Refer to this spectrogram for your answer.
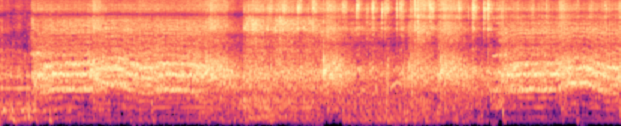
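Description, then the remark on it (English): Loud, dense metallic clanging of percussion banged on trash can lids, a fast rhythmic clatter of bright, ringing hits that continues without a break and with no voices over it. “Those trash can lids?”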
